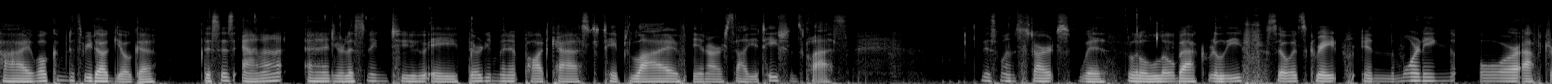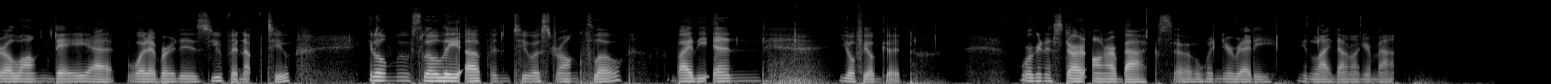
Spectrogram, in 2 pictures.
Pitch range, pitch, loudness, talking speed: 120-145 Hz, 135 Hz, -26 LUFS, 160 wpm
